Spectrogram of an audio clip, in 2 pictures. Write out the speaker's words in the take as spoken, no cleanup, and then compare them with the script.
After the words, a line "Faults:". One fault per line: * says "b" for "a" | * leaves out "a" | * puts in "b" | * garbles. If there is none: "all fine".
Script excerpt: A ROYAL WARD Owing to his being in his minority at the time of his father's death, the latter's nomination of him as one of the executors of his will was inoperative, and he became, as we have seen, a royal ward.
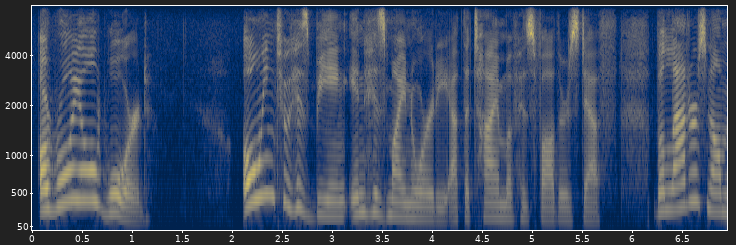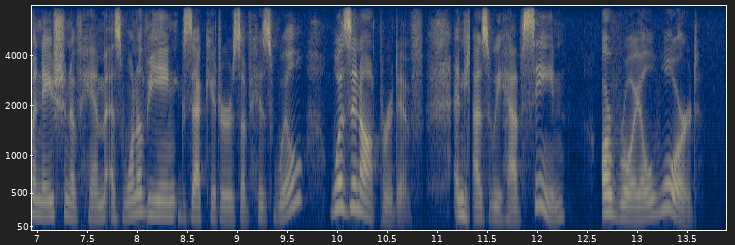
A ROYAL WARD Owing to his being in his minority at the time of his father's death, the latter's nomination of him as one of being executors of his will was inoperative, and as we have seen, a royal ward.
Faults:
* says "being" for "the"
* leaves out "he became"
